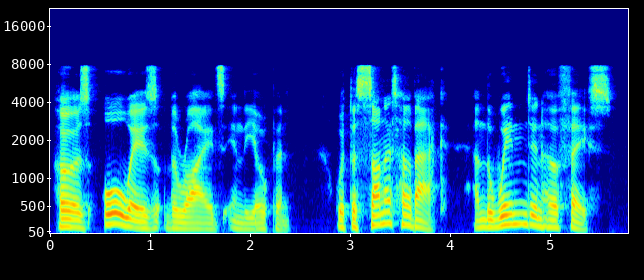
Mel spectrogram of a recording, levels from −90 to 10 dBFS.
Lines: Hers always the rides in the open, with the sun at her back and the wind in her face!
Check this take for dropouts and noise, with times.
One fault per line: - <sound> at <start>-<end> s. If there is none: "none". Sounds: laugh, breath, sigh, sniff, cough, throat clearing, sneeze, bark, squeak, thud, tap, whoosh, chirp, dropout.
none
